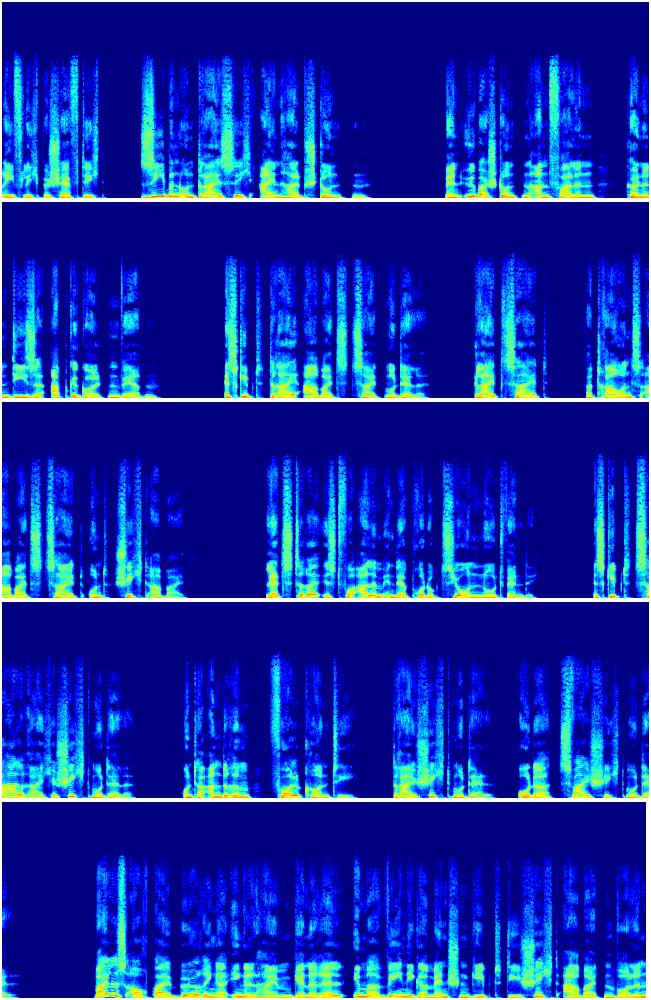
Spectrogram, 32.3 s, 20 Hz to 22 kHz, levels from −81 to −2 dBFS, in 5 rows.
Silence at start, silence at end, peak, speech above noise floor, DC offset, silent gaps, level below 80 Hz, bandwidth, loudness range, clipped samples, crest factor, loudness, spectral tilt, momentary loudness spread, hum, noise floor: 0 s; 0 s; -8 dBFS; over 63 dB; under 0.1%; none; -58 dBFS; 16.5 kHz; 3 LU; under 0.1%; 20 dB; -28 LUFS; -5 dB/octave; 8 LU; none; under -90 dBFS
